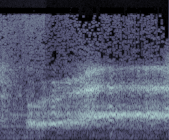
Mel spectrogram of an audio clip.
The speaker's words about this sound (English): What's that? Sound like a wolf. There ain't no wolves out here.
